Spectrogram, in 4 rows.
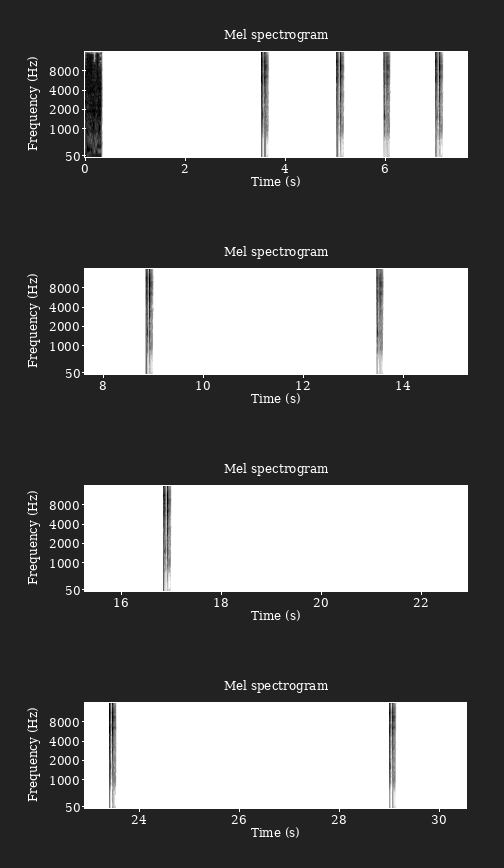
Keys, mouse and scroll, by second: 0.0 click.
